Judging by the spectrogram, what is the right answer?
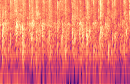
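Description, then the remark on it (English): A school audience applauds students from Edison who reached the final round of a spelling bee, steady, dense clapping throughout, a continuous crackling wash of many hands at a fairly loud, even level with no talking. “So I want to give them a round of applause.”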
